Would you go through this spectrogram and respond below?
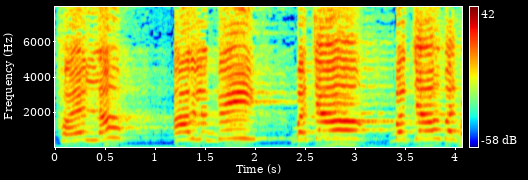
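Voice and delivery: loud, panicked cries; desperate loud call for rescue; screaming for help. Acted. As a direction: shout the alarm to the whole street. Wife cries for help in fire.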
